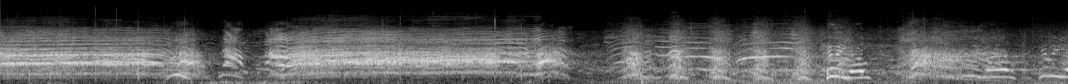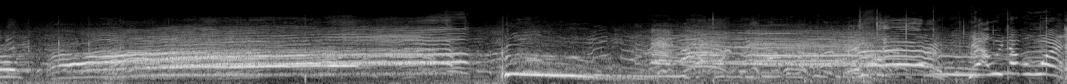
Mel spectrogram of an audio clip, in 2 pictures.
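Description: A group of young football players chanting and yelling together in long held shouts, with a run of rhythmic hand claps around the middle.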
